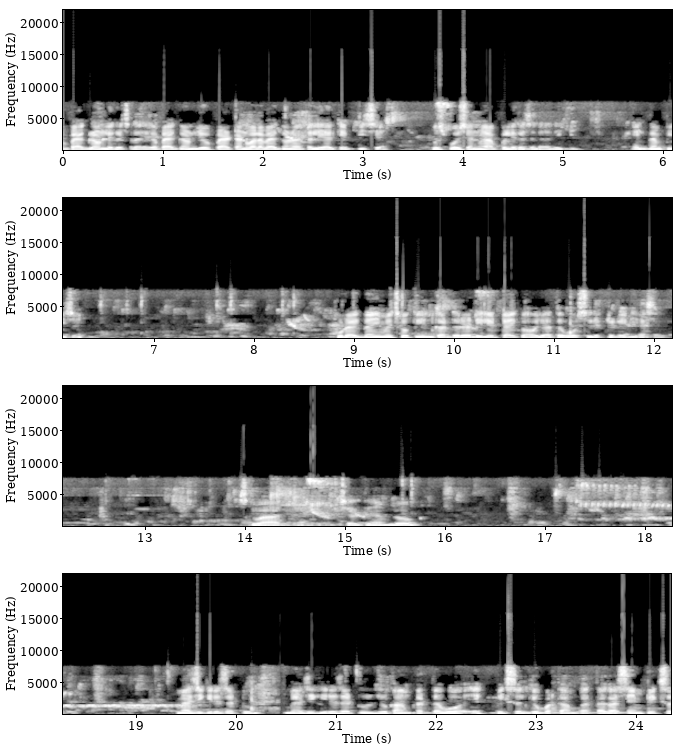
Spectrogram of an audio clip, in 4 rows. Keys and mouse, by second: 1.9-8.5 drag, 12.8 ctrl+z, 13.9-14.5 typing, 15.7 right click, 19.4 click, 20.4 right click, 21.4-24.3 drag.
